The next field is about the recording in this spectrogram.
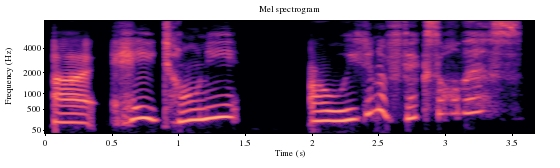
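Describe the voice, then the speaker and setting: A woman's voice: high voice, sing-song, slow pace, no echo, studio quality, exaggerated voice. A woman voicing a plucky, quirky young superhero in a video game, chirpy and casual. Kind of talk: video game character acting.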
